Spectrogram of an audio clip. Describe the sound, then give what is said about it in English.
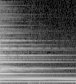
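A single large bell strike rings out clearly and sustains, its rich overtones slowly fading, with no voices present. The bell is part of an art installation called Memorial for a New American Century at the Scottsdale Museum of Contemporary Art. Each hour it rings once for each Iraqi civilian killed by violence that day. “Each hour, it rings once for each Iraqi civilian who's died that day because of violence.”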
